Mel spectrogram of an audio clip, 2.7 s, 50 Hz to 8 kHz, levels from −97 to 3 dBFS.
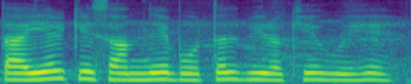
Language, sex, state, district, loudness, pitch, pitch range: Hindi, female, Arunachal Pradesh, Papum Pare, -14 LUFS, 230 Hz, 220-235 Hz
